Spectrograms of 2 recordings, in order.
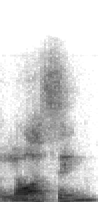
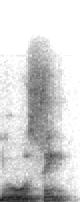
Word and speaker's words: losing: is coming to pronunciations I heard something called as lossing it is actually losing uh and um I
